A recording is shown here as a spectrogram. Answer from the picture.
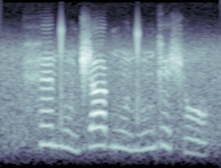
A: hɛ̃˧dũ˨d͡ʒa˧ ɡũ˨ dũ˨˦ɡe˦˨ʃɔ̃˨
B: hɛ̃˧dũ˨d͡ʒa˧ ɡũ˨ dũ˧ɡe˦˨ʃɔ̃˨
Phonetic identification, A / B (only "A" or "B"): A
